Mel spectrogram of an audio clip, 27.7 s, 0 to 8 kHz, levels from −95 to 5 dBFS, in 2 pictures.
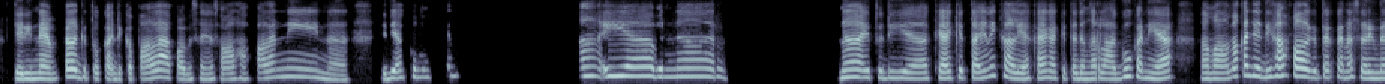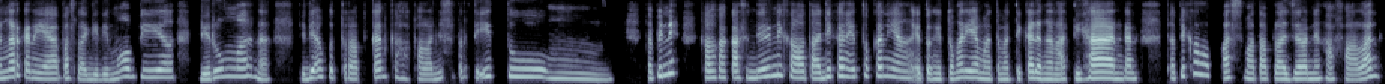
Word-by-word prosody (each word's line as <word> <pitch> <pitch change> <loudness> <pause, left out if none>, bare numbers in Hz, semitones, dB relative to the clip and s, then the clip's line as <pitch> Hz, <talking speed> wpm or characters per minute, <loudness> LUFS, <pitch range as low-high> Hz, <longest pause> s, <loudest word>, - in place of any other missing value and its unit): jadi 210 0 +5
nempel 220 +6 +5
gitu 270 - -6
Kak 210 - +2
di 200 - -5
kepala 205 +5 0
kalau 205 -4 -2
misalnya 200 -1 -5
soal 195 +1 -2
hafalan 220 +5 -4
nih. 290 -1 -2 0.2
Nah, 185 -2 -4 0.4
jadi 205 +5 +1
aku 260 +3 -12
mungkin 315 +5 -15 1.3
Ah, 315 0 -1
iya 310 +1 +4
bener! 280 -1 -2 1.1
Nah 265 +1 +5
itu 250 0 -11
dia, 225 -2 -1
kayak 230 0 +4
kita 230 -2 +2
ini 315 +6 -2
kali 225 -7 +2
ya, 210 - +1
kayak 235 0 +1
kita 215 - -2
dengar 215 +1 0
lagu 215 +8 0
kan 255 -5 +1
ya, 225 +3 +4 0.2
lama-lama 220 +5 +1
kan 335 0 +5
jadi 285 -4 +2
hafal 310 -3 +6
gitu, 240 0 -2
karena 240 0 +1
sering 230 -2 +1
dengar 270 +8 +2
kan 245 - +3
ya, 210 -1 -1
pas 220 - -2
lagi 185 -1 -4
di 190 - -5
mobil, 260 +2 -3 0.2
di 195 - -2
rumah. 290 +3 -3
Nah, 195 -7 -4 0.3
jadi 255 +8 0
aku 255 - -5
terapkan 230 +7 -4
ke 265 - -10
hafalannya 200 -1 -7
seperti 285 +2 -7
itu, 295 0 -6 0.4
mmm. 205 -4 -5 0.3
Tapi 230 +6 -4
nih, 410 - +3 0.2
kalau 245 0 0
Kakak 245 -1 +2
sendiri 265 +6 0
nih 345 - +1
kalau 240 -1 +2
tadi 230 +2 0
kan 310 - +4
itu 285 +2 -4
kan 305 +1 +2
yang 255 -5 -2
hitung-hitungan 210 +3 -2
ya, 240 - +3
matematika 205 +2 -1
dengan 200 -2 +2
latihan 225 +2 +7
kan. 220 0 +2 0.3
Tapi 225 +6 -4
kalau 360 -4 -2
pas 235 +1 -1
mata 210 0 -2
pelajaran 210 0 +1
yang 215 - -5
hafalan, 200 +3 -1
235 Hz, 180 wpm, -23 LUFS, 210-275 Hz, 1.3 s, latihan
